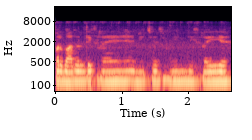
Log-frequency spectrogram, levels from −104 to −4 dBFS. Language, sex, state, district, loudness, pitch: Hindi, male, Chhattisgarh, Bilaspur, -19 LUFS, 130 Hz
